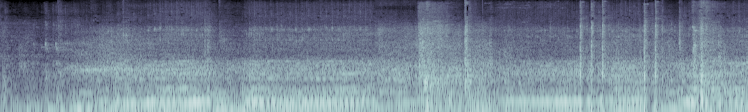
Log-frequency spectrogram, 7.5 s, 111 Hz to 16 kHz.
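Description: Vehicle driving in Borderlands 3, running over bandits and skags: a steady low engine drone with continuous rumble throughout, punctuated by a few sharp impact bursts near the end, with no talking.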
